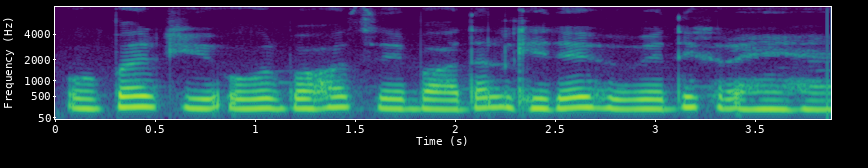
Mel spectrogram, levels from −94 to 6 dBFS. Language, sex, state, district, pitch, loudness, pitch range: Hindi, female, Uttar Pradesh, Lucknow, 220 Hz, -15 LUFS, 210-240 Hz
